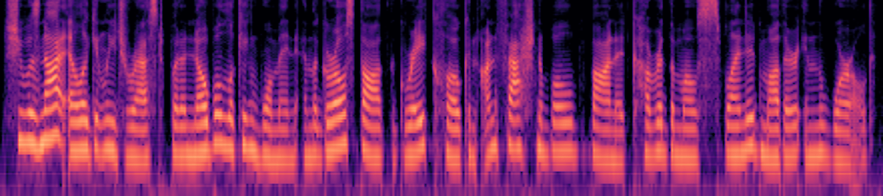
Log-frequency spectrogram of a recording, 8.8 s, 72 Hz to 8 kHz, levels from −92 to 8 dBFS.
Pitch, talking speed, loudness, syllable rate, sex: 205 Hz, 190 wpm, -19 LUFS, 5.2 syllables/s, female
